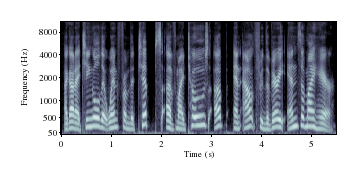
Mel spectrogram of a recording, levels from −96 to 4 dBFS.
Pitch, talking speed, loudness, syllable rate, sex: 200 Hz, 240 wpm, -17 LUFS, 4.7 syllables/s, female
